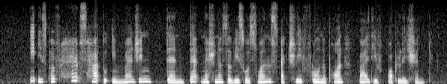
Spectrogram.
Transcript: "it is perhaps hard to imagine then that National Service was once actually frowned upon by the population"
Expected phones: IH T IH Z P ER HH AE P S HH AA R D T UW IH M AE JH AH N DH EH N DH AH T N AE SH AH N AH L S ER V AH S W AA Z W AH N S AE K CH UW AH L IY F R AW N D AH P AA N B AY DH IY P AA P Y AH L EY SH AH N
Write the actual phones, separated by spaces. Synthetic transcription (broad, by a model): IH T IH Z P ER HH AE P S HH AA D T UW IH M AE JH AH N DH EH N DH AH T N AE SH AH N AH L S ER V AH S W AA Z W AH N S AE K CH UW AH L IY F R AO N AH P AA N B AY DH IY P AA P Y AH L EY SH AH N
